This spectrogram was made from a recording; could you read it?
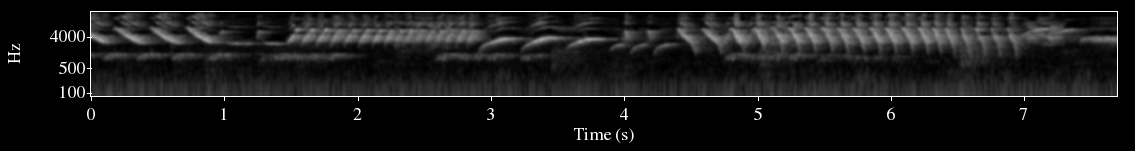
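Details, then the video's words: Canary in a long rolling song. Rapid downward-sweeping whistled notes alternate with extended buzzy trills and low steady rolls, with several notes sounding together. The phrases run continuously with no pauses. "Kenari ngerol panjang"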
